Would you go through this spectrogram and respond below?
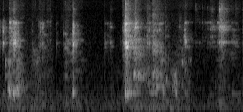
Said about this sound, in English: Can you hear my water? Yeah. Ooh. Oh, yours is way better. It's glass.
